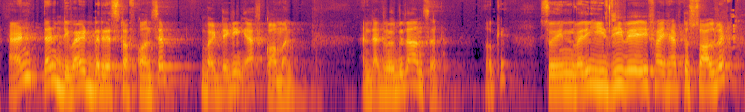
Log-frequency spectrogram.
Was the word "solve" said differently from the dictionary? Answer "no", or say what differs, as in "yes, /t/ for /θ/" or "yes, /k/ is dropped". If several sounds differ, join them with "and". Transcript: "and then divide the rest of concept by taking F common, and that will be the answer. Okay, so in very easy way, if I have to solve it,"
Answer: no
